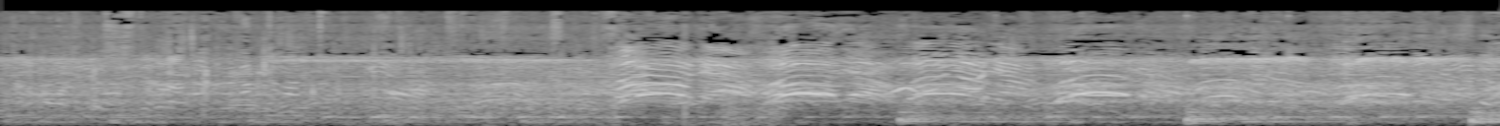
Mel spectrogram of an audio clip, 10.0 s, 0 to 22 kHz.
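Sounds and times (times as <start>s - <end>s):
children chanting in unison: 4.0s - 10.0s.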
